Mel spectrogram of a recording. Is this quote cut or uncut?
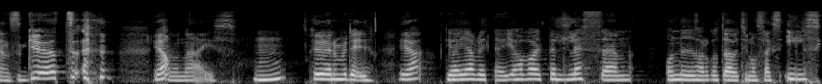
cut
